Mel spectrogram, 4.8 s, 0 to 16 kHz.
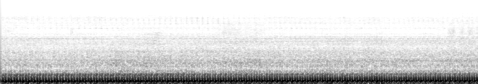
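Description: Harley-Davidson Iron's air-cooled V-twin, fitted with a 1200 kit and Screamin' Eagle slip-on mufflers, running at a steady cruise, its exhaust note holding a constant pitch.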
